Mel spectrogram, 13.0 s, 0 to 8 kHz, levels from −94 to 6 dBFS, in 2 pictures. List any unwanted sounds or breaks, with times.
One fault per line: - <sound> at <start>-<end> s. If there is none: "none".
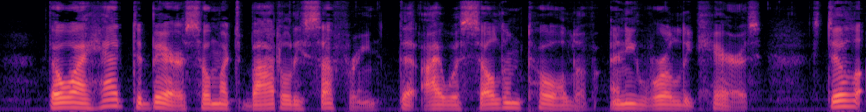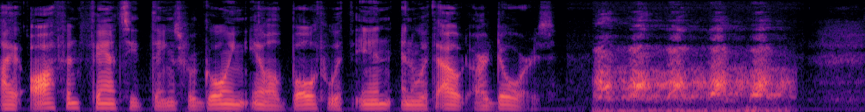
- bark at 10.9-12.5 s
